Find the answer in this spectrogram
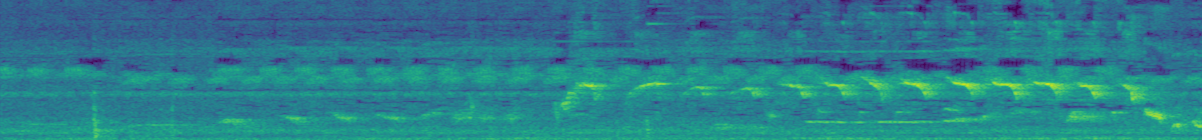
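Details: Medan white-rumped shama, morning lure from the wild used to make birds that have stopped singing start again: rapid varied whistles and chirps, about two per second, growing louder, over constant cricket buzzing.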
